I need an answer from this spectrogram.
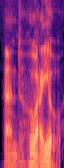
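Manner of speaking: put-on a guarded servant with a light Italian accent; lightly voiced Italian manservant. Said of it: "in what Ravenscroft judged to be an Italian accent".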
